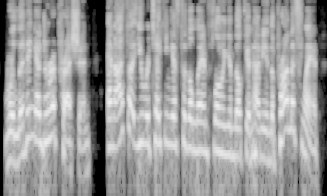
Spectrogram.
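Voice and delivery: high, indignant rant at an absent God; exasperated Gideon. Pretend. Gideon complaining to God about oppression, high and exasperated. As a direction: whine it up high, fed up and accusing. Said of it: "I'd be like".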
